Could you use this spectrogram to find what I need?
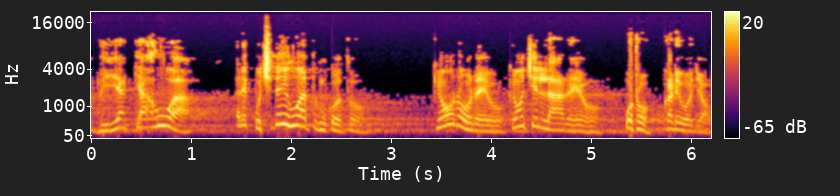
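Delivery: play-acted tender, caring, loving, quick delivery. Retelling what an elder said to people crying on the ground, very loving. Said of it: "इतना प्यार से कहा".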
